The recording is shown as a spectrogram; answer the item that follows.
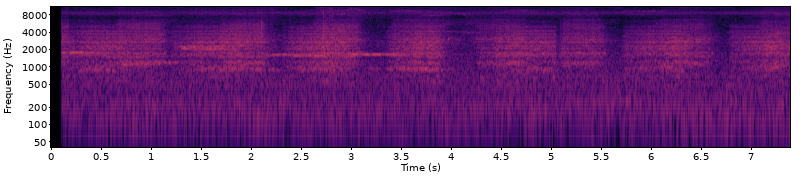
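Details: Yellow-tailed black cockatoo chick in a tree, being fed macadamia nuts by its mother, Sydney area: harsh, grating rasps repeated about once a second in steady pulses, with a faint high steady whine throughout.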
